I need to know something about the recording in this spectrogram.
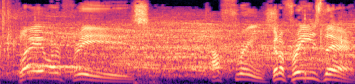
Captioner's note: audience yells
